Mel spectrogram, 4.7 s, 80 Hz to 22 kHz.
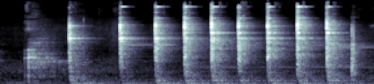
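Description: About ten sharp metallic hammer strikes tap a Rampside U-joint into place through a 1 1/8 socket, evenly paced and close, each blow ringing briefly before the next.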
